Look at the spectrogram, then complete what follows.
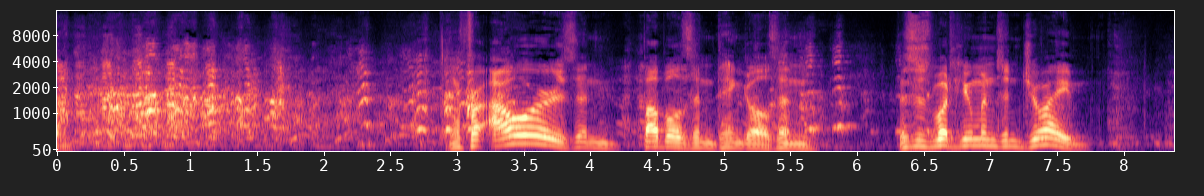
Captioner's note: laughter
